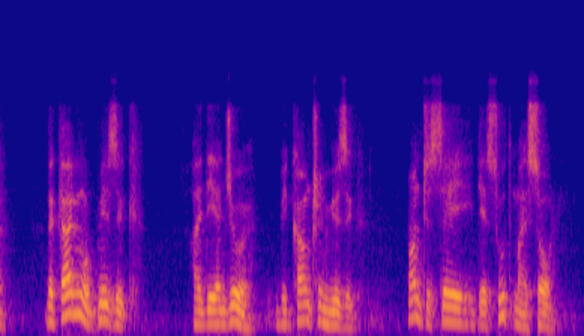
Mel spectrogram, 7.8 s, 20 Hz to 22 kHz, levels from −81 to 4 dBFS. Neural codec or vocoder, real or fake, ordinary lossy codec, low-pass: codec, 16 kHz, about 1 kbps, DyCAST, with the encoder's durations; fake; Opus, 16 kbps; 7.2 kHz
